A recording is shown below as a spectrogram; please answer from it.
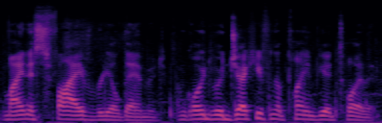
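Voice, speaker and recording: A man with a cold chatting casually while streaming a game, rambling and swearing, swinging from mumbled asides to loud jokey bits. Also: mid-range voice, fast. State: has a cold. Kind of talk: casual gaming stream chat.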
